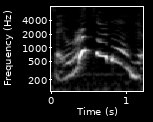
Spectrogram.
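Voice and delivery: goofy, daft silly voice, high and loud. Asking listeners to repeat a music term, in a silly voice. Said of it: "Now say it in a silly voice".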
